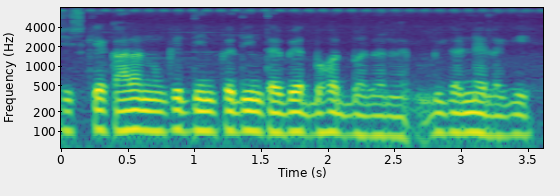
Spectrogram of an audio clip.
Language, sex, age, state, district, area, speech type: Hindi, male, 18-30, Uttar Pradesh, Sonbhadra, rural, spontaneous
